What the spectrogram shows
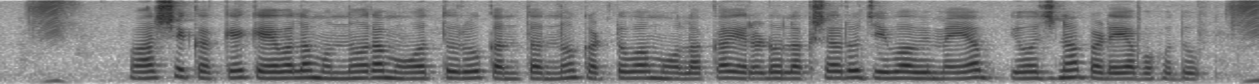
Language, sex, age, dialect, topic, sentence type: Kannada, female, 36-40, Mysore Kannada, banking, statement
